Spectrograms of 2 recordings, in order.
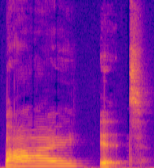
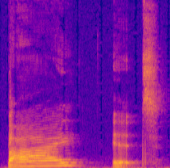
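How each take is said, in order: The two takes are said the same way.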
